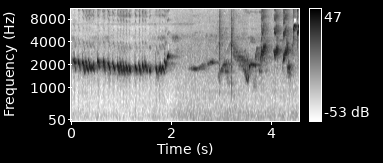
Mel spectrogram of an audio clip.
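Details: White-rumped shama song used as a lure to excite rival shamas into singing. A fast warbling trill gives way to a soft pause, then sliding whistles and sharp high chips.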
